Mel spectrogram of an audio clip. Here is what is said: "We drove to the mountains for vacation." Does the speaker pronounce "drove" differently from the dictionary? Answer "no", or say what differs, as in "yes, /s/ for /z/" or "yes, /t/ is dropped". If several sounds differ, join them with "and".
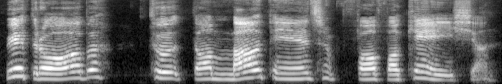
yes, /b/ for /v/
